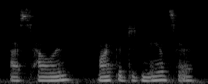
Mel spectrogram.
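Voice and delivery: ordinary delivery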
